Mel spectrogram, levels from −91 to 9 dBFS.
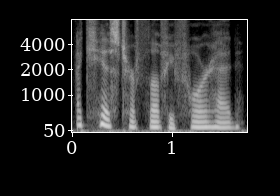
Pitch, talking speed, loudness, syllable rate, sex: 145 Hz, 170 wpm, -18 LUFS, 5.5 syllables/s, female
